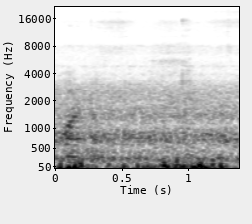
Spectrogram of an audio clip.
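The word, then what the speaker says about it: autumn: Round, ऑटम, different, season, great. यहाँ पे N silent, ठीक है, ऑटम।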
